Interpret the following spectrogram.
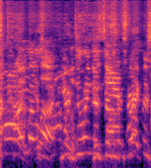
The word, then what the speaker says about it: Kamala: Let me So pronounce her name right. Kamala Harris. If Kamala. You said I will it's Kamala.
